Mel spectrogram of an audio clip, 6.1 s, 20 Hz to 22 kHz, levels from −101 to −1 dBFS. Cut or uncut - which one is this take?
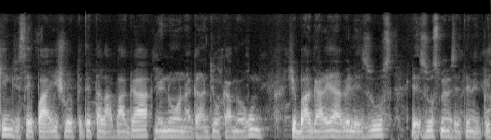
cut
